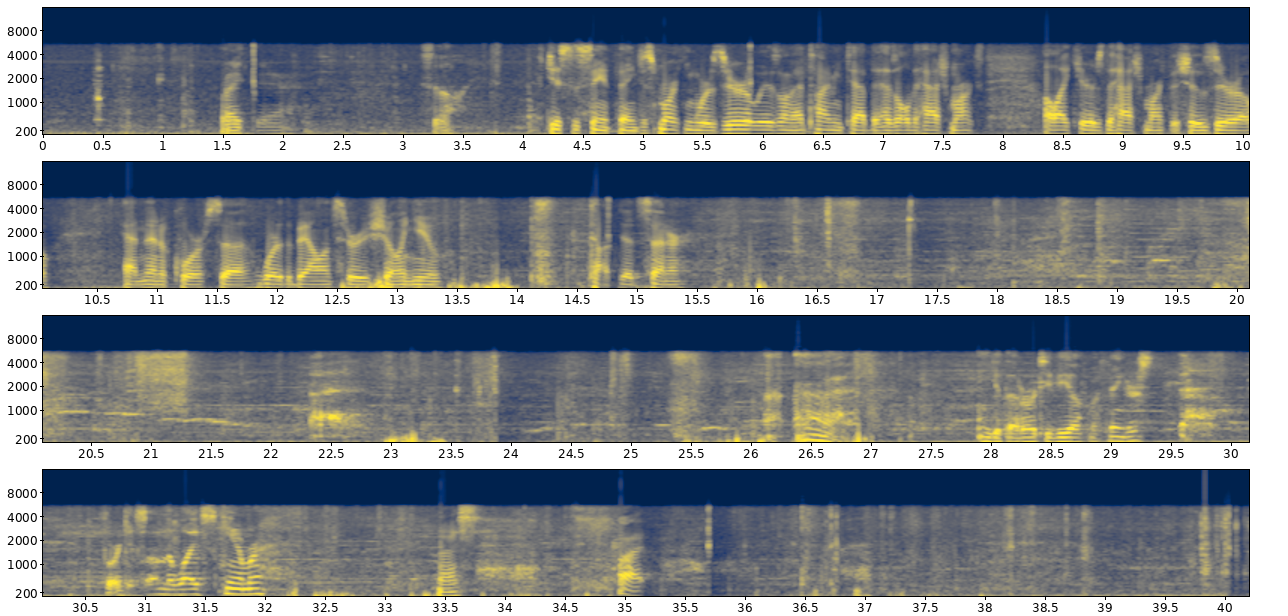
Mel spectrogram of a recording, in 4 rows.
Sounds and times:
Music: 18.2 - 23.2.

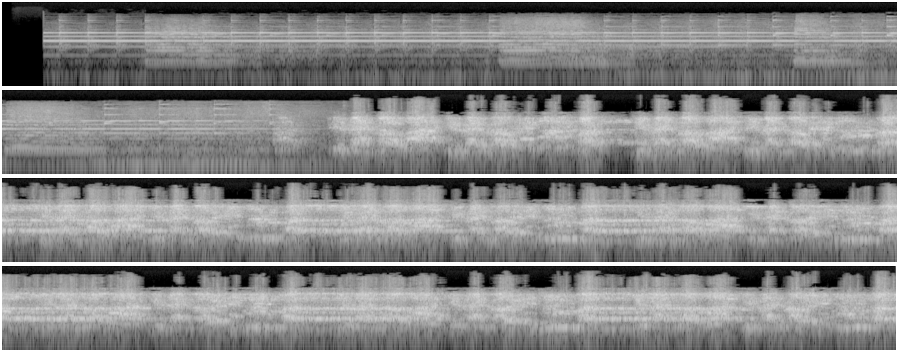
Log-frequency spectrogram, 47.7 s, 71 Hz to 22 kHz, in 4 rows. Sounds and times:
Train horn: 2.0 - 3.1, 6.6 - 8.1, 10.6 - 11.2, 12.0 - 13.2.

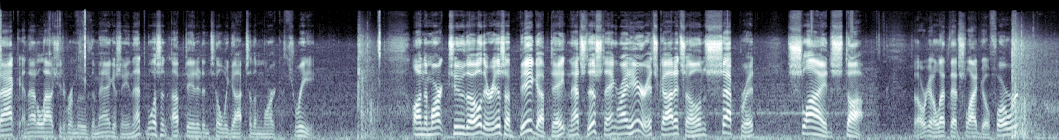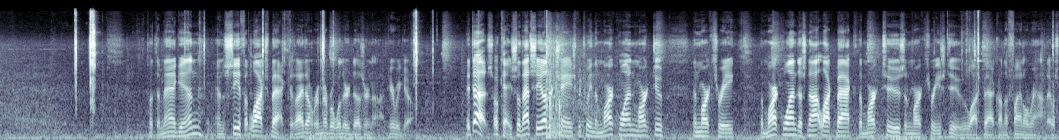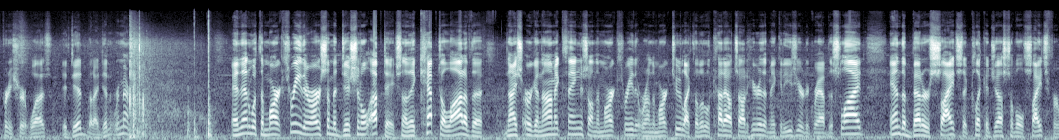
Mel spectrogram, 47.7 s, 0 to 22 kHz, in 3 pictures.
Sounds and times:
Speech: 0.0 - 4.8, 6.2 - 13.0, 13.7 - 15.4, 18.1 - 22.2, 22.9 - 33.8, 35.2 - 47.6
Outside, urban or manmade: 0.0 - 47.6.

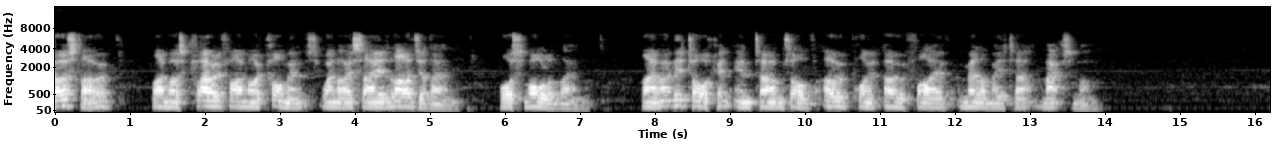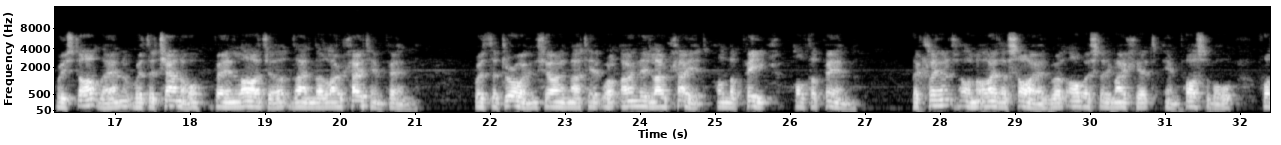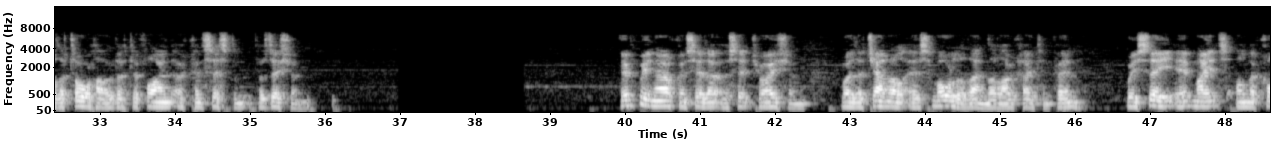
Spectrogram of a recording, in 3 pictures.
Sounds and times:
Speech: 0.0 - 5.4, 6.0 - 7.1, 7.8 - 14.0, 16.2 - 21.0, 21.8 - 26.9, 27.6 - 35.8, 40.0 - 48.6.

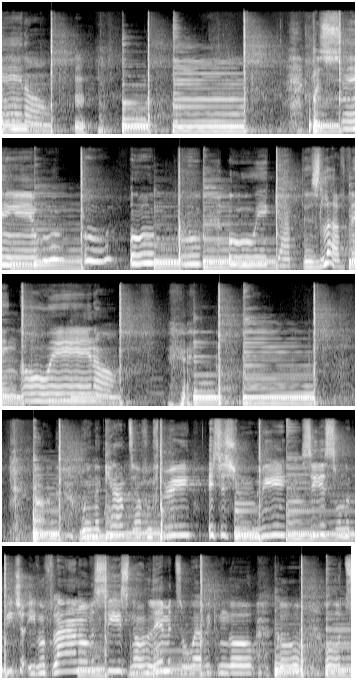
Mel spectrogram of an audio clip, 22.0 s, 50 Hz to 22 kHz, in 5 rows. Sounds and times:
Music: 0.0 - 22.0.

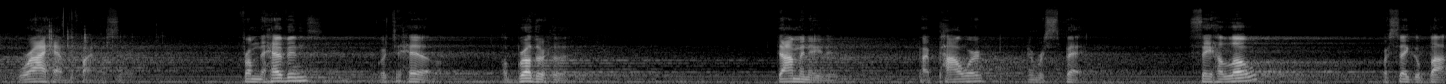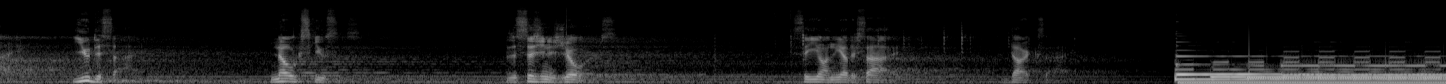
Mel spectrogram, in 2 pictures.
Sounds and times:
Speech: 0.0 - 1.4, 2.4 - 6.0, 7.8 - 8.4, 9.2 - 11.0, 11.9 - 12.8, 13.8 - 15.9, 17.2 - 18.1, 19.5 - 20.7, 22.4 - 23.6, 24.5 - 25.3.

